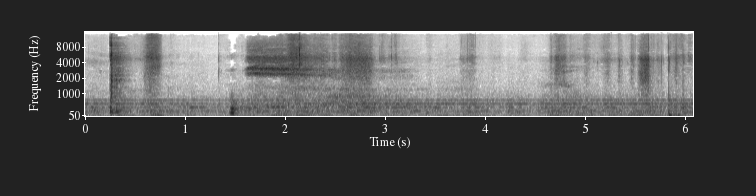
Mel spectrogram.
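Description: Chrome Zippo lighters being handled: a few sharp metal clicks and taps, and a rough hiss lasting about a second a little after one and a half seconds in.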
